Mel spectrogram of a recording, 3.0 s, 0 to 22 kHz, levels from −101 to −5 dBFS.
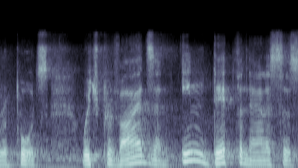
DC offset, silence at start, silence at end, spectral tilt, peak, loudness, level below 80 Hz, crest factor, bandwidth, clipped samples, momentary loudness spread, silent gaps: under 0.1%; 0 s; 0 s; -5.5 dB/octave; -10 dBFS; -26 LUFS; -52 dBFS; 16 dB; 10 kHz; under 0.1%; 5 LU; none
